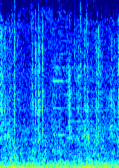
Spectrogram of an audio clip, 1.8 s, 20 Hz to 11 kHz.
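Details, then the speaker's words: Mercedes W204 C63 test drive after replacing lower control arm (following rack and pinion, tie rods, upper arms, end links, wheel bearing, strut bushings); smooth road rumble, earlier front clunk and creak gone. "you hear it no clunks oh my gosh guys this is wonderful"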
